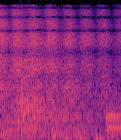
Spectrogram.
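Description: A steady, coarse grinding and rasping as a deer antler from a traditional Chinese medicine shop is ground down, the outer and inner parts ground away to leave only the middle piece; continuous and fairly loud, with a brief tonal hum near the end and no talking.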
